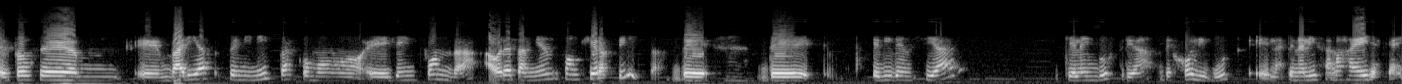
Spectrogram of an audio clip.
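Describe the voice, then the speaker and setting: A woman at medium pitch with ordinary pitch variation and big swings in loudness. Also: fairly slow pace. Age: 30s. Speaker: psychologist and older-people rights activist. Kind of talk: interview.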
